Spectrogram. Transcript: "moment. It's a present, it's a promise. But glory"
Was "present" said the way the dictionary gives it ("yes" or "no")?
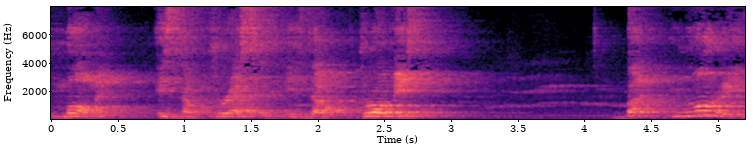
no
